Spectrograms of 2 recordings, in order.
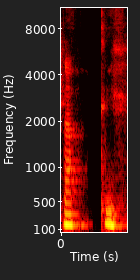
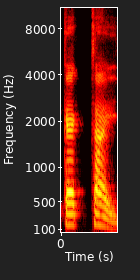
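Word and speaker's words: cacti: Nah, dibacanya bukan kakti ya. C. Heeh. Jadinya apa? Jadinya kek cai. Kek cek. Heeh. Jadinya itu kek cai, Teman-teman. Bukan Kak Tik, tapi kek chai.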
